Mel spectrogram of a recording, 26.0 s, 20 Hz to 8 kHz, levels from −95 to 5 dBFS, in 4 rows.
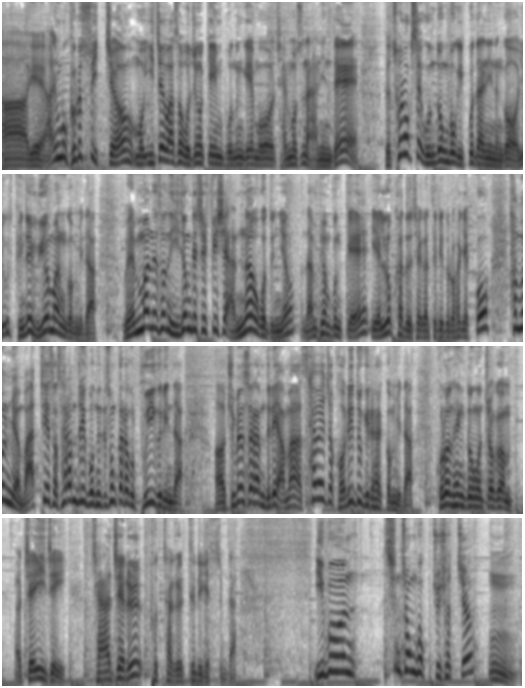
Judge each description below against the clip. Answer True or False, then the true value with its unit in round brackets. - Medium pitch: True (150 Hz)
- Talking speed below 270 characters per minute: False (375 characters per minute)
